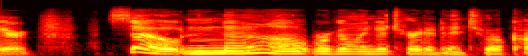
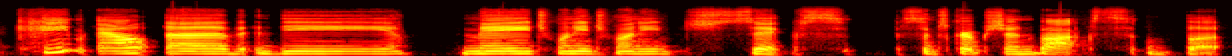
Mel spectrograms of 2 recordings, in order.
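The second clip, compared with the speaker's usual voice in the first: usual speaking voice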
